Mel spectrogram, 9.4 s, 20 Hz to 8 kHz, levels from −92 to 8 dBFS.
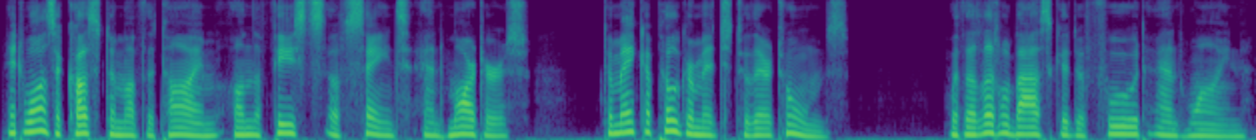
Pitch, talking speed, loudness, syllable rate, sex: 150 Hz, 185 wpm, -19 LUFS, 4.6 syllables/s, male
